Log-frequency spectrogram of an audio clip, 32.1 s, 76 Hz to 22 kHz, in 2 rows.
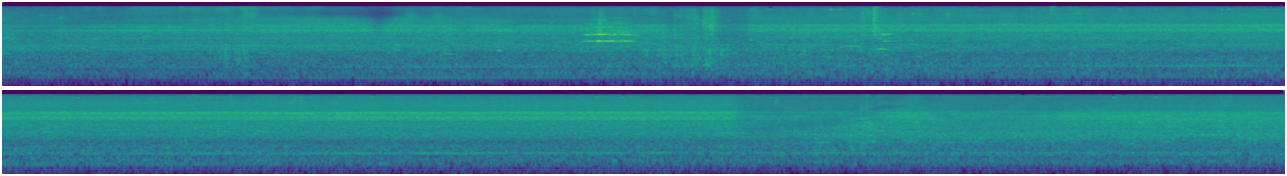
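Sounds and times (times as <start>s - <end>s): electric train rolling: 0.0s - 32.0s.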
